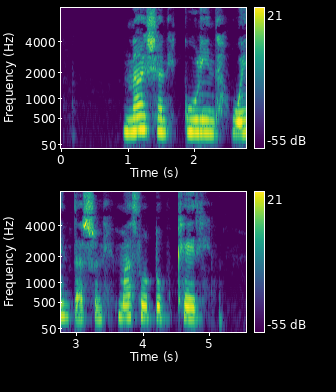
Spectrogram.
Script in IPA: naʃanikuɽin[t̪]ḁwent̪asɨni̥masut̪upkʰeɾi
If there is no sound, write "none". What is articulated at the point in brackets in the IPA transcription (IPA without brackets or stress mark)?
d̪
